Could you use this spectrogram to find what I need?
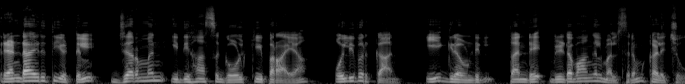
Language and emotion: Malayalam, neutral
